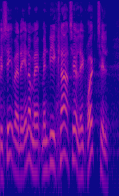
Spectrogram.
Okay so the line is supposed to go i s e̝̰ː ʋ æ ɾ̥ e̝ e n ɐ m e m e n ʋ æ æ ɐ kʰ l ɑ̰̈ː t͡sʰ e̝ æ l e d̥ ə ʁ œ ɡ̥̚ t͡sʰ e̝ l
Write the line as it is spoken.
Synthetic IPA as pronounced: i s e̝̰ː ʋ æ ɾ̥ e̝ e n ɐ m e m e n ʋ i æ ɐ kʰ l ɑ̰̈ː t͡sʰ e̝ æ l e ɡ̥ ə ʁ œ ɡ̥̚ t͡sʰ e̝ l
